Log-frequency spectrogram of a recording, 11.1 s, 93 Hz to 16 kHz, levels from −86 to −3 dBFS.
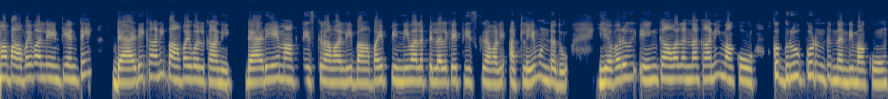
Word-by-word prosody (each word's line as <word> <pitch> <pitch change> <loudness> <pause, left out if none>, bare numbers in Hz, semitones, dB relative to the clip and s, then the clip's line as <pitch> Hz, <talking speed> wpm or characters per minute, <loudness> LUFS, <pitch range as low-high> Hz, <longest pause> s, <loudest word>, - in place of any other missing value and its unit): మా 280 - +7
బాబాయి 275 +2 +2
వాళ్ళు 285 -1 +1
ఏంటి 260 +1 -3
అంటే 260 +5 -1 0.4
డ్యాడీ 225 +3 +3
కానీ, 300 +2 0
బాబాయి 260 0 +2
వాళ్ళు 245 -2 0
కానీ, 220 -2 +2 0.3
డ్యాడీయే 235 +4 +2
మాకు 250 -3 +1
తీసుకురావాలి, 230 -1 0
బాబాయ్ 225 +2 +1
పిన్ని 235 -1 0
వాళ్ళ 240 0 +2
పిల్లలకే 230 +1 +1
తీసుకురావాలి, 225 -1 -2
అట్లేమి 225 +5 -1
ఉండదు. 225 -6 -1 0.6
ఎవరు 250 +5 +1 0.2
ఏం 250 +1 +1
కావాలన్నా 265 0 +2
కానీ 265 +3 0
మాకు 255 0 0 0.3
ఒక 325 - +2
గ్రూప్ 305 +3 +1
కూడా 325 -1 +2
ఉంటుందండి 240 -4 0
మాకు. 210 0 -2
245 Hz, 160 wpm, -23 LUFS, 230-265 Hz, 0.6 s, మా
